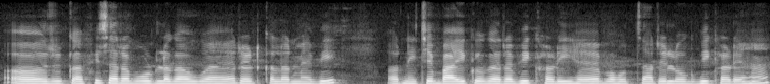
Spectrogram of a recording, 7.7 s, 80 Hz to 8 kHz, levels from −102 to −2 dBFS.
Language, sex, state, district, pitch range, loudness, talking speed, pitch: Hindi, female, Chhattisgarh, Raipur, 190-205 Hz, -16 LUFS, 185 wpm, 195 Hz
